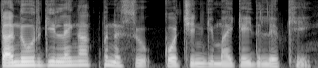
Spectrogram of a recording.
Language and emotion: Manipuri, neutral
